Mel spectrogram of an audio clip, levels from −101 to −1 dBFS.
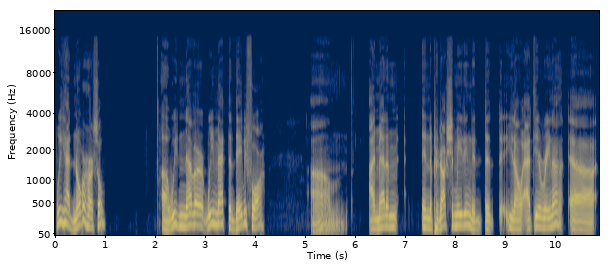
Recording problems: muffled; slightly; fading above 4 kHz

